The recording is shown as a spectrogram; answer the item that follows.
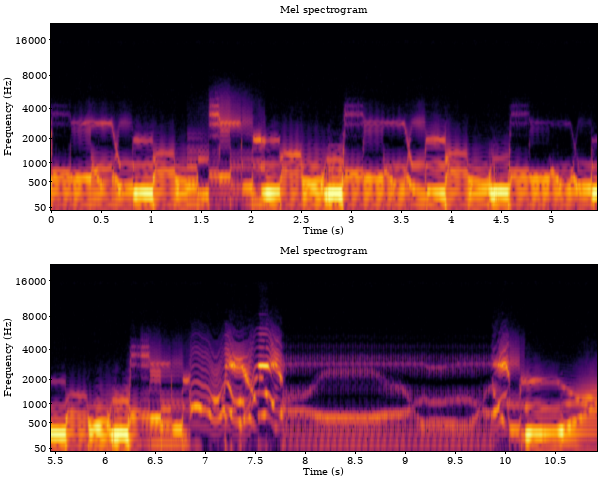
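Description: Electronic music played on a modular synthesizer: pitched, distorted tones with notes that glide up and down. About seven seconds in, a warbling sweep rises and gives way to a quieter held drone with slow bends, and the pattern comes back near the end.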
